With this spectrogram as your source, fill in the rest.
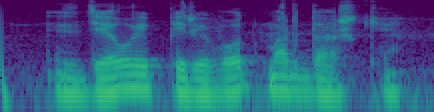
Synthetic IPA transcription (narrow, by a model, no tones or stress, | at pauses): zʲdʲe̞lˠəjpʲɪɾʲɪvot̪mɐrd̪aʂkʲɪ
